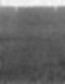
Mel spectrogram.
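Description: A brief, steady roar of a Paris metro train, a dense low rumble with hissing upper noise that holds at an even loudness throughout, with no voices.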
